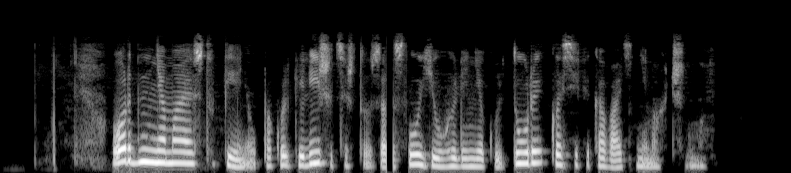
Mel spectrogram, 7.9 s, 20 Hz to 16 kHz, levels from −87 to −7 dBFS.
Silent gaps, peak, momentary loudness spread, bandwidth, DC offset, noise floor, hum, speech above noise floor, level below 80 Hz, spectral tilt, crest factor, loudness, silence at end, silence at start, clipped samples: none; -2 dBFS; 17 LU; 7 kHz; under 0.1%; -46 dBFS; none; 27 dB; -60 dBFS; -6 dB/octave; 18 dB; -19 LUFS; 0.85 s; 1.15 s; under 0.1%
